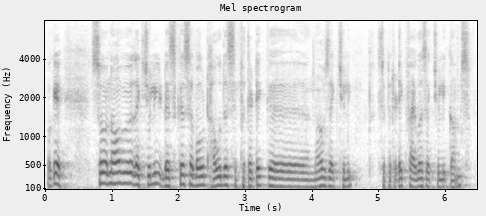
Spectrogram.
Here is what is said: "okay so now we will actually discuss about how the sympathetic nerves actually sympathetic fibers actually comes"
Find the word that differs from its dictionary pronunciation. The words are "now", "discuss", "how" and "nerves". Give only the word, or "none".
none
